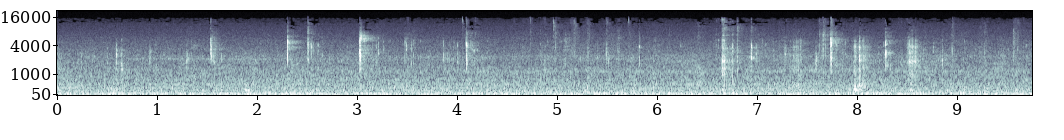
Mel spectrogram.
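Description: Chewing a chicken wing close to the microphone, with scattered soft clicks from the mouth and from fingers picking the meat off the bone. A low steady hum sits underneath.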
